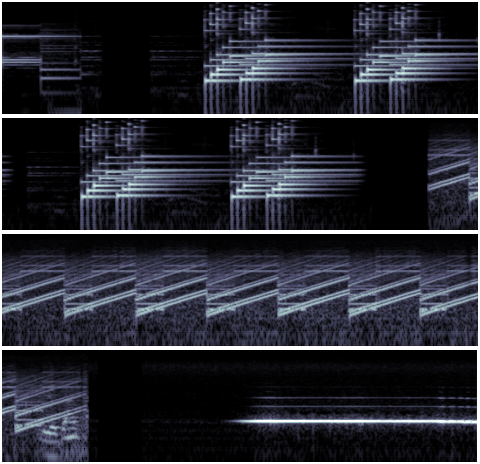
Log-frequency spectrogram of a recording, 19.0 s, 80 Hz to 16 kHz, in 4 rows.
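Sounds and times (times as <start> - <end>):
bell-like electronic chimes: 2.0 - 4.8, 5.6 - 8.4.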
